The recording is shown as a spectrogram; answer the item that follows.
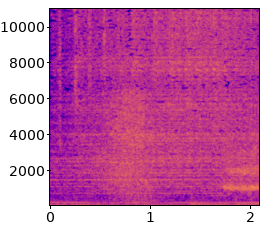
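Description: Vehicle tyres skidding in an emergency swerve, a hiss building and breaking into a shrill screech near the end, over dramatic music.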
